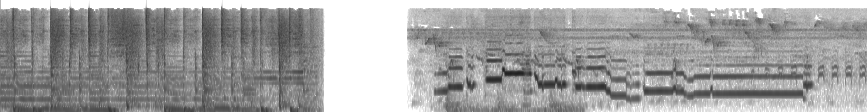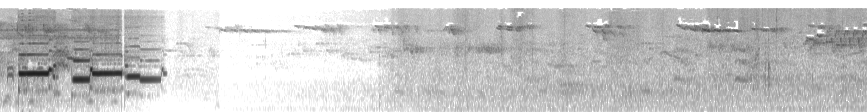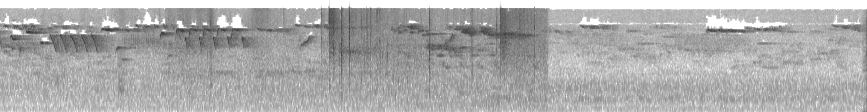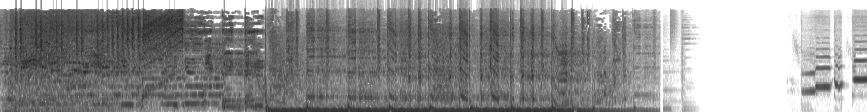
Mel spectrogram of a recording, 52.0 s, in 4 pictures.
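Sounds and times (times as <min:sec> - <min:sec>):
flute-like melody: 0:06.5 - 0:15.6, 0:39.0 - 0:47.9, 0:51.0 - 0:52.0
small birds chirping: 0:15.7 - 0:39.0.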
